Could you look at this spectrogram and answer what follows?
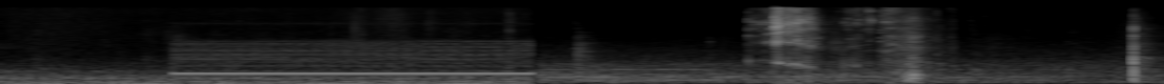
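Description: A steady telephone tone holds for about two seconds and stops, then two loud crunchy bites of food about half a second apart, and a sharp click near the end.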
